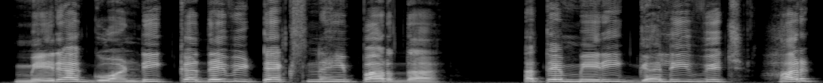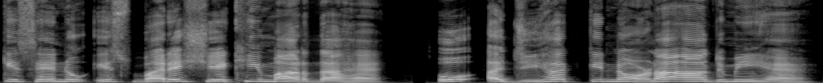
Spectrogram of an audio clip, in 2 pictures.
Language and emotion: Punjabi, disgusted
